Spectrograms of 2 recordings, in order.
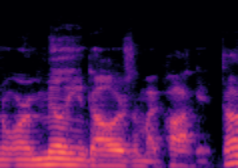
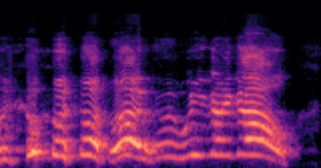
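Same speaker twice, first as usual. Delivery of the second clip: put-on shrill, very high, loud sobbing stammer; 10 dB louder than usual. Retelling asking a dad where he is going: retelling own tearful question. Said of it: "I'm bawling my eyes out".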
